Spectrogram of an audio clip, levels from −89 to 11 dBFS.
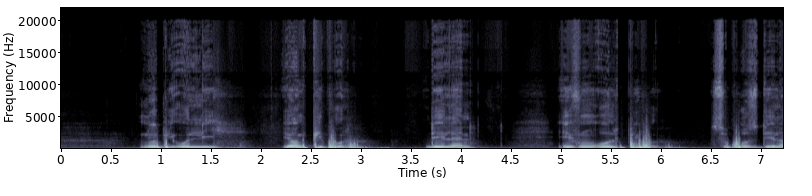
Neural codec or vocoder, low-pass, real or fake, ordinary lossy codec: none; none; real; none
